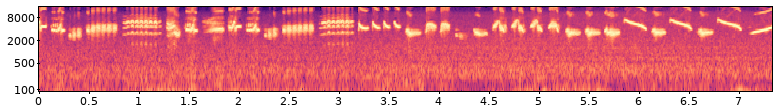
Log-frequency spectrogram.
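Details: High, buzzy trills from a lark give way to a series of clear downward-sliding whistled chirps, each note separated by a short gap.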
